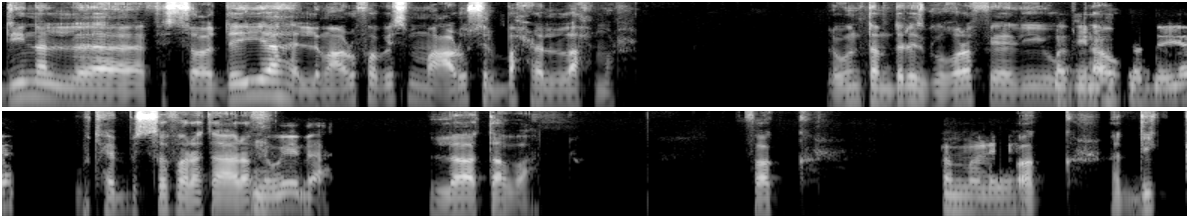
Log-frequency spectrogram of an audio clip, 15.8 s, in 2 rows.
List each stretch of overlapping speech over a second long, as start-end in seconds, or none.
none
